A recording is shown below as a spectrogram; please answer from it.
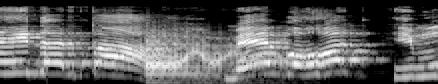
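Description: High-pitched cartoon character voice talking rapidly, with a comic sound effect about two-thirds of a second in that lasts about a second, its pitch dipping and rising again.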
